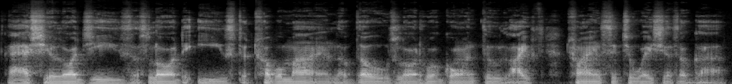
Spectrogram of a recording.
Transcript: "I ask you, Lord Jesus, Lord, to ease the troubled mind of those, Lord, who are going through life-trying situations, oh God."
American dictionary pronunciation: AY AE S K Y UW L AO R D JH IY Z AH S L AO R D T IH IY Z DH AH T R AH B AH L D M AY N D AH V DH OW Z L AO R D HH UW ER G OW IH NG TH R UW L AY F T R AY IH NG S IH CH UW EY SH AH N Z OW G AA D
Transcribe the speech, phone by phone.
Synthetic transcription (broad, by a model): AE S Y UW L AO R D JH IY Z AH S L AO R D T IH IY Z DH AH T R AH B L M AY N D AH V DH OW Z L AO R D HH UW ER G OW IH NG TH R UW L AY F T R AY IH NG S IH CH UW EY SH AH N Z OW G AA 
